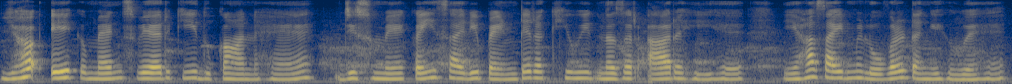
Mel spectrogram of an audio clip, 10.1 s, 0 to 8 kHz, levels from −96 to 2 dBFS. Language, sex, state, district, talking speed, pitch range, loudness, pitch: Hindi, female, Andhra Pradesh, Anantapur, 140 wpm, 195-220 Hz, -26 LUFS, 205 Hz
